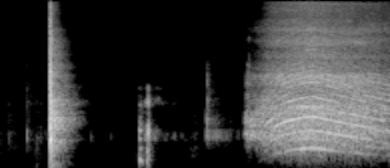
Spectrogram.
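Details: Hand vacuum after pebble sucked into motor removed and debris cleared: a few handling clicks, then motor spins up into a smooth rising whir and holds steady; running normally after repair.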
